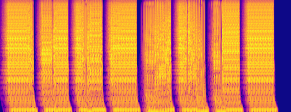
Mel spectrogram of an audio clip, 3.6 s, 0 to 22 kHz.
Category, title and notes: Music > Solo instrument
Dubstep Growl 1-140 bpm
Synthed with phaseplant only.
140bpm, Bass, Dubstep, Growl, Loop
